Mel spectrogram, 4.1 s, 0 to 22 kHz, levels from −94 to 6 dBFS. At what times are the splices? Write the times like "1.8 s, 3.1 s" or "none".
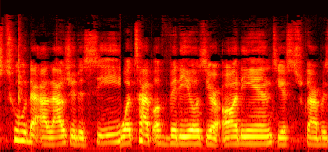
1.5 s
